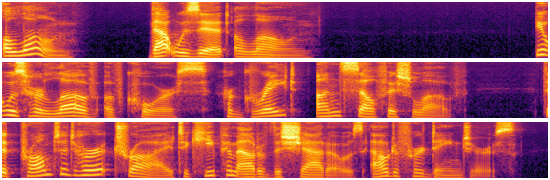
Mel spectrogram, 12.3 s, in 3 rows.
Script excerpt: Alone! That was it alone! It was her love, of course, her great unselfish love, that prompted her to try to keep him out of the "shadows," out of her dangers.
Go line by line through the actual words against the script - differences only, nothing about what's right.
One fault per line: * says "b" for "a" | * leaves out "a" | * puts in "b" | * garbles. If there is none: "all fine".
* says "at" for "to"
